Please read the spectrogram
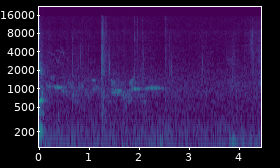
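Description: A bird calling faintly in the background, a thin wavering note over the first two seconds, with a single sharp click about a second and a quarter in.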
